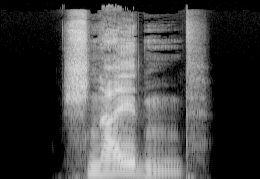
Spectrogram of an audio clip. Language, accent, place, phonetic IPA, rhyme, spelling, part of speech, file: German, Germany, Berlin, [ˈʃnaɪ̯dn̩t], -aɪ̯dn̩t, schneidend, verb, De-schneidend.ogg
- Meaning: present participle of schneiden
